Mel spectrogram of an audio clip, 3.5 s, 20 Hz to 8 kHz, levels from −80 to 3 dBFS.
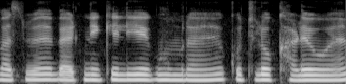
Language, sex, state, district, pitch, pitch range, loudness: Hindi, female, Punjab, Fazilka, 185 Hz, 180-190 Hz, -15 LUFS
